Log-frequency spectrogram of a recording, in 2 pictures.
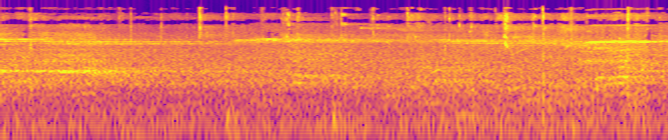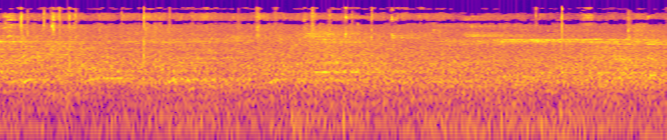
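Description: Players' shoes squeak sharply on the court.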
